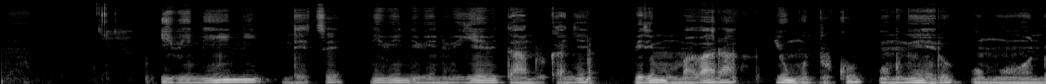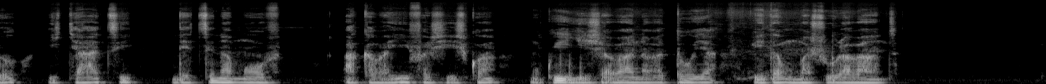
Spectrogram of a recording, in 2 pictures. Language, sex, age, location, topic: Kinyarwanda, male, 50+, Nyagatare, education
